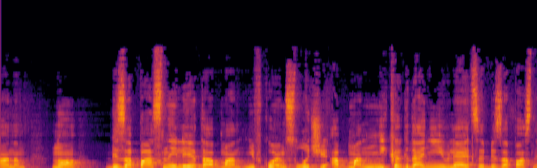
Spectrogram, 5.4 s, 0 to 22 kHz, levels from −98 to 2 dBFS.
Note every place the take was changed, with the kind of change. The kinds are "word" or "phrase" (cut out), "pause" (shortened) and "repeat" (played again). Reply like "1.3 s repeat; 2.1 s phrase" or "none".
none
